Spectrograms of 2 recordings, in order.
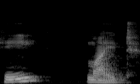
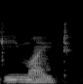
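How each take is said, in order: First: He and might said apart with a pause between; word by word. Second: Says he might slowly and evenly; a teacher giving the answer at a slow pace; slow model answer. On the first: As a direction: split he and might into two separate beats. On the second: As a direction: lay out he might calmly for the class. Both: Shown as a demonstration. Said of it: "तो यहाँ पे हम करेंगे वो शायद ही".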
